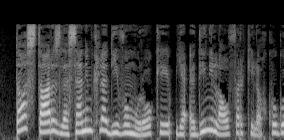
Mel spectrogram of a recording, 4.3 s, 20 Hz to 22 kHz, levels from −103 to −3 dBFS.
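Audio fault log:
Throughout, Vorbis compression: the speech has a grainy hiss in the treble, smeared consonant attacks, and nothing above 10.6 kHz. This is likely low-quality Vorbis coding, quantising the high band so coarsely that detail becomes noise, consistent with roughly 35 kbps.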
